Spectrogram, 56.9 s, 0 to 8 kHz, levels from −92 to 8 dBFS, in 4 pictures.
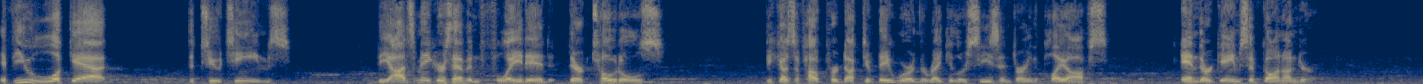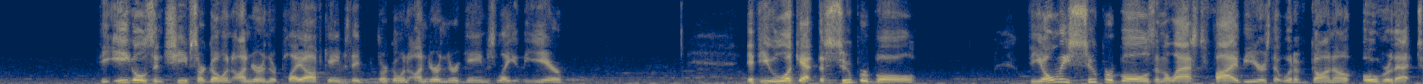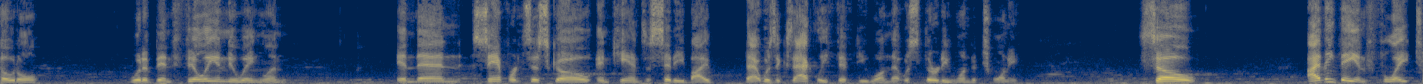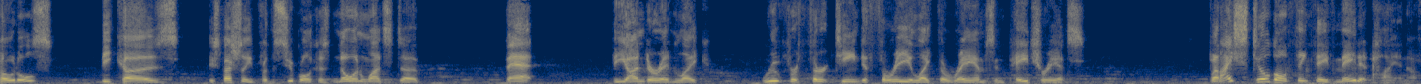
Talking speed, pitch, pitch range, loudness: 150 wpm, 130 Hz, 105-150 Hz, -25 LUFS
